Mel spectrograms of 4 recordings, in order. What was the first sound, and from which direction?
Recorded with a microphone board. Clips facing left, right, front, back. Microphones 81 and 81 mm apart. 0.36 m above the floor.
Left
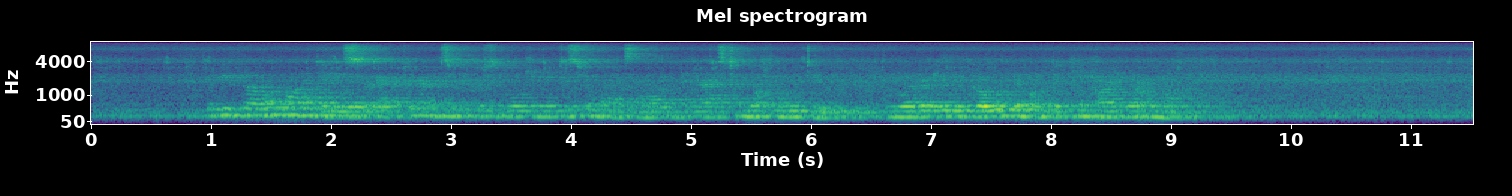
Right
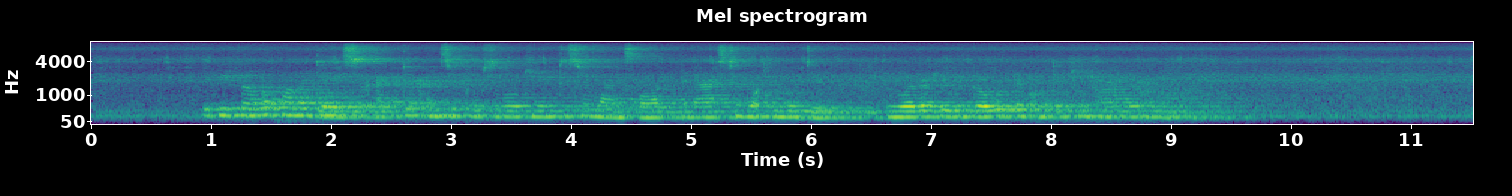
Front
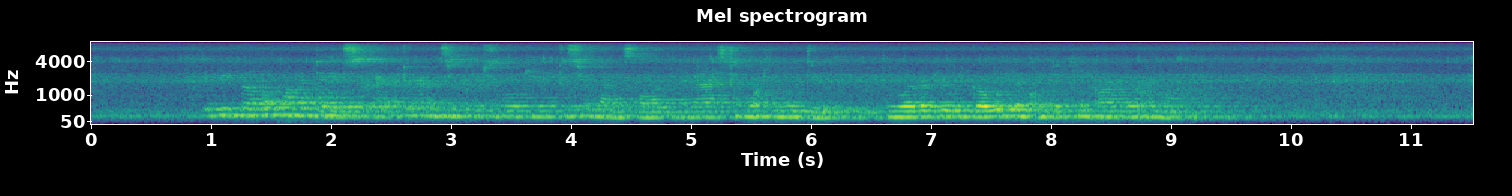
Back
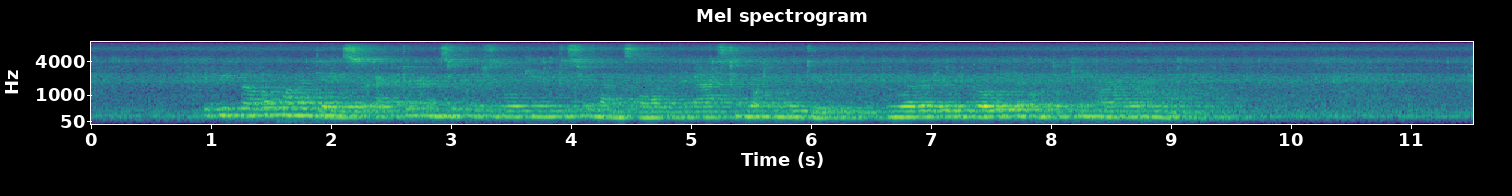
A woman speaking, 95° right.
